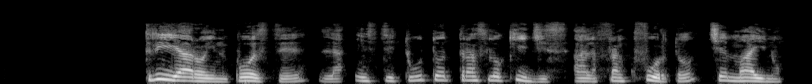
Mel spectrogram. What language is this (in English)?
Esperanto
